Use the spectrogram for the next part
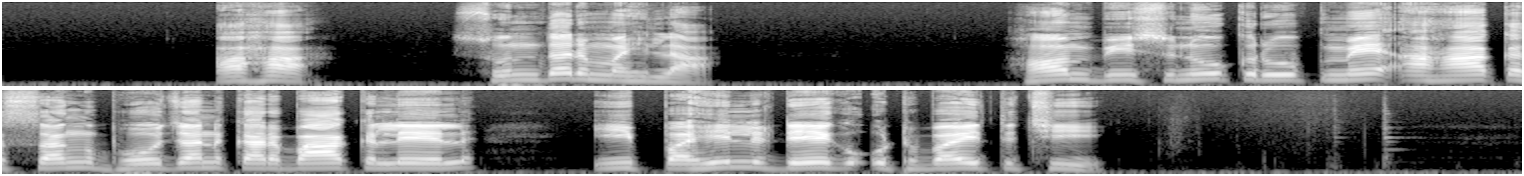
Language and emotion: Maithili, neutral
